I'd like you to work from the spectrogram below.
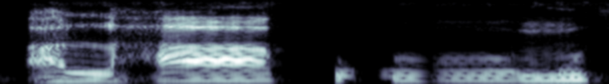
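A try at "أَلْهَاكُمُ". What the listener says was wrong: এই কুটা টান, কু, এই কাপ পেশ কু, এটা টান দিচ্ছেন কেন? কাপ পেশ কু, এটা হারাকাত তো, তাই না? তো হারাকাত টান হয়? তাহলে আপনি টান দিচ্ছেন, এটা বিনা টানে পারেন। আল্লাহ কুমুত তাকা, বলেন।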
